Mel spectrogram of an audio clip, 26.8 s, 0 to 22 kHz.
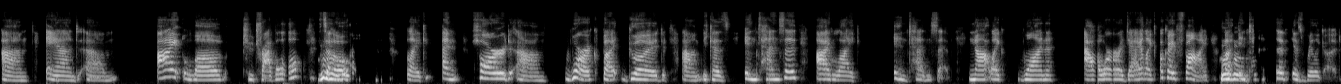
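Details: Non-fluent aphasia in a woman who had a stroke at age 27, with arm and leg involvement; she is doing intensive stroke rehabilitation therapy.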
